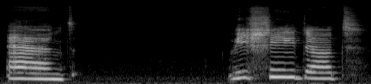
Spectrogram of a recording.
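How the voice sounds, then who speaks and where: A woman with a Dutch accent, a native Dutch speaker, hosting a solo podcast recap, unhurried and hesitant with frequent ums and restarts. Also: high-pitched, a bit bright. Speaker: podcast host.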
